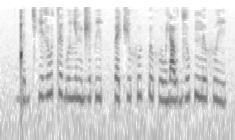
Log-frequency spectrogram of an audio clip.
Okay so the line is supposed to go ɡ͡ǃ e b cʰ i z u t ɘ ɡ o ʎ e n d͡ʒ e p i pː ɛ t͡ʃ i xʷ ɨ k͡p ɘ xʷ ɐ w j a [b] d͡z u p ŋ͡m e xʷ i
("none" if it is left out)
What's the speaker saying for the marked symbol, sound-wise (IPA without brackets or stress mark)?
w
